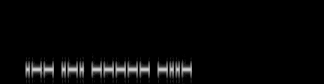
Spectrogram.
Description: Morse code, heard as a keyed tone, about 40 wpm, 700 Hz. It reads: WR0X
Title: USA Call Signs - 4 Characters - 2x Character Spacing - 40wpm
